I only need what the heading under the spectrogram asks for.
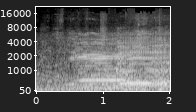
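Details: At Raniganj market in Dinajpur on 26/11/25, among improved-breed milk cows and calves, one loud sustained moo starts early and stays level and strong to the close, with only faint market noise behind it.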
